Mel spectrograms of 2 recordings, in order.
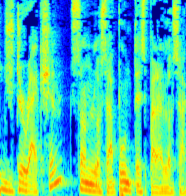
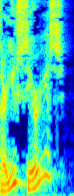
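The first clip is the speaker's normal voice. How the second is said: much higher, acted incredulous question; high-pitched disbelief; 12 semitones higher than usual. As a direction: lift it high, playing astonished. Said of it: "I'll say it in that high-pitched voice".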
